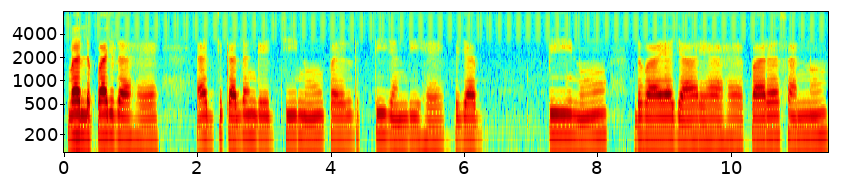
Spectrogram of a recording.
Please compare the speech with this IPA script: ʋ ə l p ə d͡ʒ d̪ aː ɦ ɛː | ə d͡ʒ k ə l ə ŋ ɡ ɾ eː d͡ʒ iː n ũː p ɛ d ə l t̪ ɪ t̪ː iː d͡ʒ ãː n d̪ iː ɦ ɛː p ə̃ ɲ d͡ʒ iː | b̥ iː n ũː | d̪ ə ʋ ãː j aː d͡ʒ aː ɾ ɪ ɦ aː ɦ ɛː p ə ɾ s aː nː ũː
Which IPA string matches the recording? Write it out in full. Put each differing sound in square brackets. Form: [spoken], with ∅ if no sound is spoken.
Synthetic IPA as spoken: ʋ ə l p ə d͡ʒ d̪ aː ɦ ɛː | ə d͡ʒ k ə l ə ŋ ɡ ɾ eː d͡ʒ iː n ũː p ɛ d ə l [d̪] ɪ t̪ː iː d͡ʒ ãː n d̪ iː ɦ ɛː p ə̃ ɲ d͡ʒ [aː] | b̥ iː n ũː | d̪ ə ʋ [aː] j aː d͡ʒ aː ɾ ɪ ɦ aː ɦ ɛː p ə ɾ s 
